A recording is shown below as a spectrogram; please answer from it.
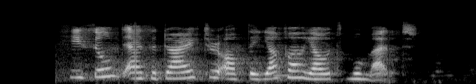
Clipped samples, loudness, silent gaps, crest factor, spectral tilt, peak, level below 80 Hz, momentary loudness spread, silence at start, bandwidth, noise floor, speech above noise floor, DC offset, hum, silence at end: under 0.1%; -19 LUFS; none; 18 dB; -3 dB/octave; -2 dBFS; -68 dBFS; 9 LU; 0.7 s; 7.4 kHz; -58 dBFS; 40 dB; under 0.1%; none; 0.65 s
